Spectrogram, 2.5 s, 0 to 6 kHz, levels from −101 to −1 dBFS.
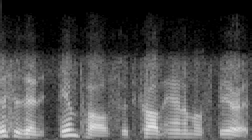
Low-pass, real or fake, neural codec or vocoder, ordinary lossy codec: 5.4 kHz; real; none; AAC, 32 kbps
